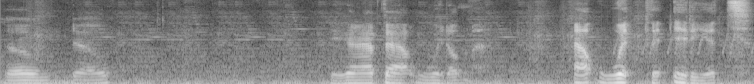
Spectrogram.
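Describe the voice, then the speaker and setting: Slow-talking man, dry teasing remarks. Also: mid-range voice, steady tone, faint music behind. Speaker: co-commentator. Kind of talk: casual gameplay commentary.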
